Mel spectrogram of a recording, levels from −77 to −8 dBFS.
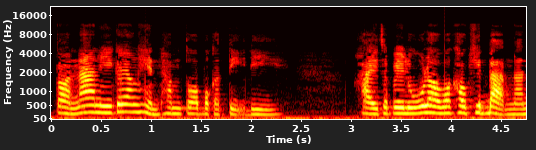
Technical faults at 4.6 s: HE-AAC compression

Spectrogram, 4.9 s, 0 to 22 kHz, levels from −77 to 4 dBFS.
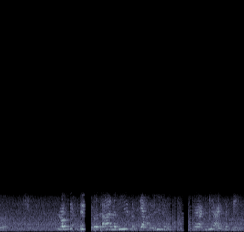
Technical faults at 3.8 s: packet loss with pitch repetition

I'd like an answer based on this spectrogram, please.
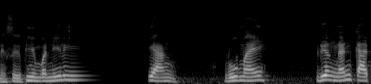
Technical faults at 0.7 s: call audio freeze

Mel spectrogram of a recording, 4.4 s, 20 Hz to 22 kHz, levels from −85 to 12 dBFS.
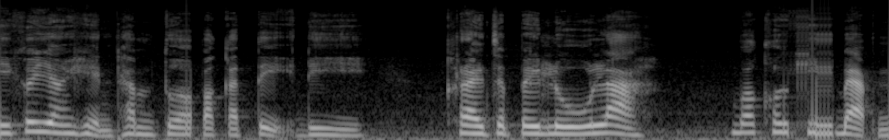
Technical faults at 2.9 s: none

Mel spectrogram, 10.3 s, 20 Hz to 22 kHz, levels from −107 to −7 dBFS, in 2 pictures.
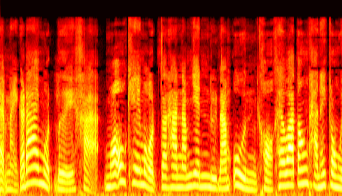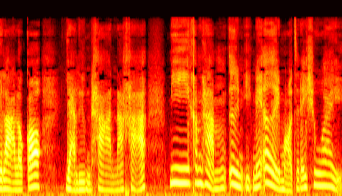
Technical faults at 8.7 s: HE-AAC compression

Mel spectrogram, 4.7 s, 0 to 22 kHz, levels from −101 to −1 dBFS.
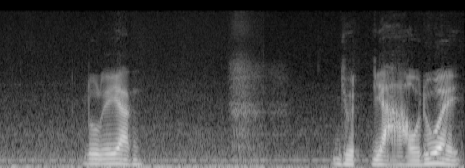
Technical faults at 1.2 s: none

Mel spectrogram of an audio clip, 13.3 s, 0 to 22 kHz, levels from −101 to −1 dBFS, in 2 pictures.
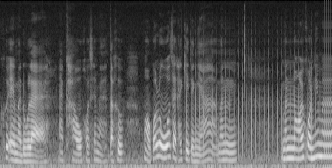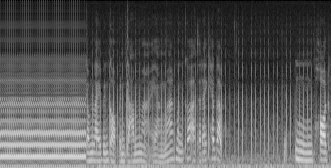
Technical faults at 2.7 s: none

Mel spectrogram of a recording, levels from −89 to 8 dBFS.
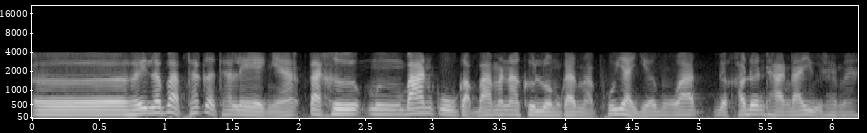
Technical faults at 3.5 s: none

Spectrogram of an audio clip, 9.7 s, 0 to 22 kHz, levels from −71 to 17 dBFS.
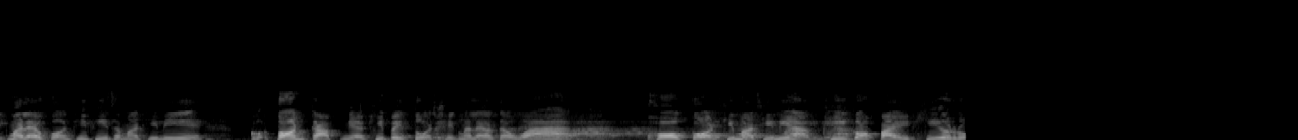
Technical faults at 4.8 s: feedback echo between two devices

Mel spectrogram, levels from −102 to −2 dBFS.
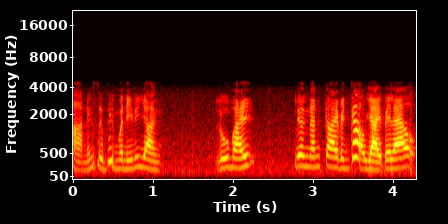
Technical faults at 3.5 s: none

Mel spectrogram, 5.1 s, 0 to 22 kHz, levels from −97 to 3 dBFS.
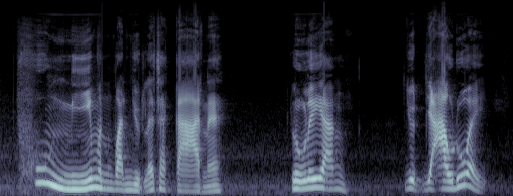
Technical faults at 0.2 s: none

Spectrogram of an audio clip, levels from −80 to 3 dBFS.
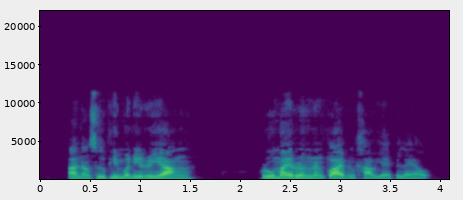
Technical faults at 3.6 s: low-delay AAC compression

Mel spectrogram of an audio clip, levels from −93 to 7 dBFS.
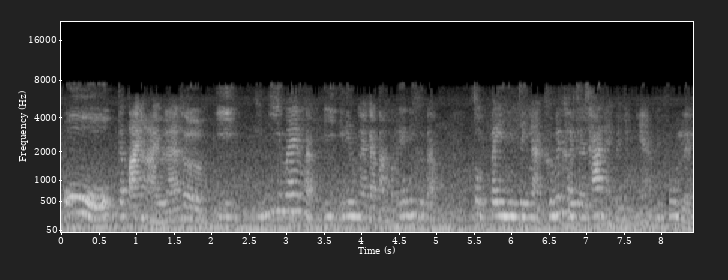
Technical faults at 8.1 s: concealed Bluetooth headset packet loss

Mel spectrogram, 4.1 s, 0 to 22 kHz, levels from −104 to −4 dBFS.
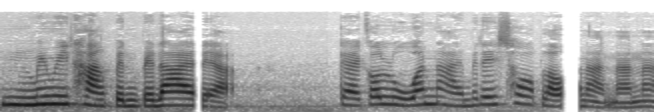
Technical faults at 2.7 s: none

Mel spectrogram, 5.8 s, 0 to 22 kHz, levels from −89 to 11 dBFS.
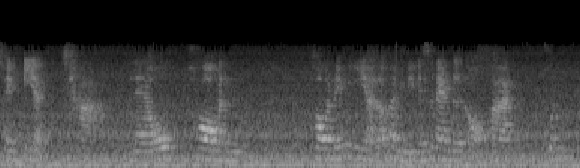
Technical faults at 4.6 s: none

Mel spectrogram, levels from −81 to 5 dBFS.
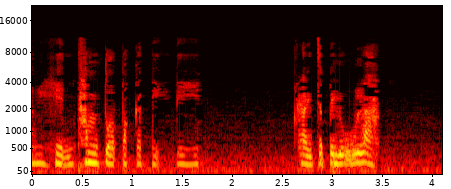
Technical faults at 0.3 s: HE-AAC compression; filter restarted on every block; audio missing between chunks

